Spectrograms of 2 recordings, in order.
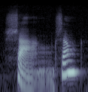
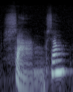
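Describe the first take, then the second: Both takes have the same delivery.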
